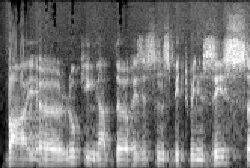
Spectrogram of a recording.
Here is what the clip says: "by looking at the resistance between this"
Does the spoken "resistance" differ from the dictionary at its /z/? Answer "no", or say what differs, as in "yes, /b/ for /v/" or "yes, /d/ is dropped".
no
